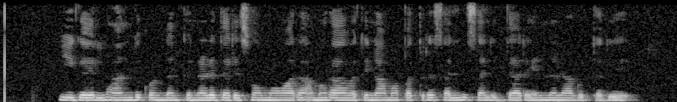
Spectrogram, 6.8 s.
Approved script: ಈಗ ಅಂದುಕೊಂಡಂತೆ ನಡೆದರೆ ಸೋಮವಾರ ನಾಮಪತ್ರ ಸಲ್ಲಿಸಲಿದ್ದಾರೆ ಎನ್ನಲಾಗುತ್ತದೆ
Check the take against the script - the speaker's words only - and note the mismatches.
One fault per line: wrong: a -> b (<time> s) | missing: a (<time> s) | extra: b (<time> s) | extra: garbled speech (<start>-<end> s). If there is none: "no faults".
extra: ಎಲ್ಲ (0.9 s)
extra: ಅಮರಾವತಿ (3.1 s)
